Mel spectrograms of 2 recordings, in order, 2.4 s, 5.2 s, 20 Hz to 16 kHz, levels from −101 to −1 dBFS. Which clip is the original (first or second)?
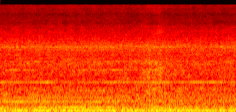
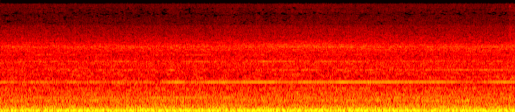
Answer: second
